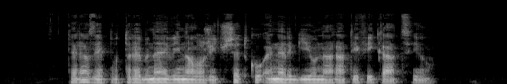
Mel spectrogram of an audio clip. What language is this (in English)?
Slovak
